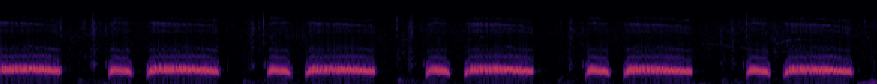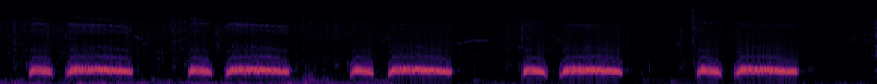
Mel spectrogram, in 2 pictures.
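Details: Spotted dove used as a lure bird, giving its deep cooing to stir other doves into calling: low, mellow paired coos repeated steadily, about a dozen phrases in twelve seconds, with faint low rumbling in the middle.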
